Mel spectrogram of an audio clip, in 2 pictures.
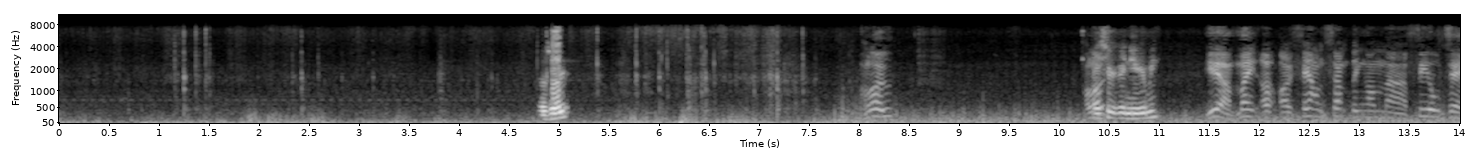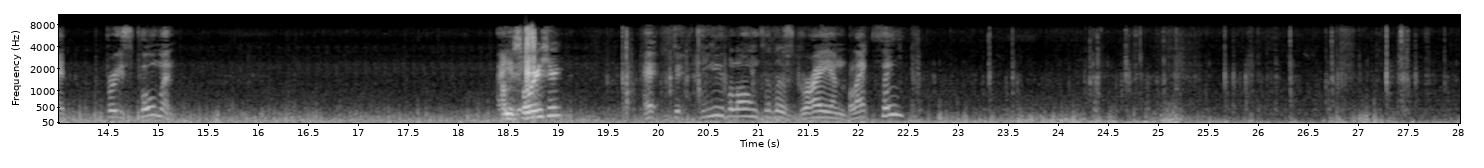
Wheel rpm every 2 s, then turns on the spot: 0, 0, 0, 0, 0, 0, 0, 0, 0, 0, 0, 0, 0, 0.
none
